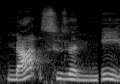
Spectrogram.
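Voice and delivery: ordinary talk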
